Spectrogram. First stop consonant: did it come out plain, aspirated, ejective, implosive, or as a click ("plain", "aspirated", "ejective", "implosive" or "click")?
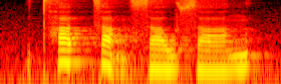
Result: aspirated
